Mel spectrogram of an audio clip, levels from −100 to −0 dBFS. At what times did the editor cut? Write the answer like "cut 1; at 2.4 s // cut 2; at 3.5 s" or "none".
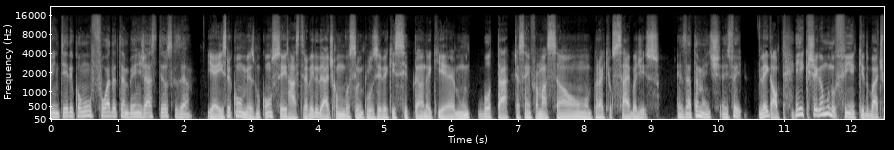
cut 1; at 1.4 s // cut 2; at 2.6 s // cut 3; at 3.5 s // cut 4; at 4.6 s // cut 5; at 6.3 s // cut 6; at 7.0 s // cut 7; at 8.4 s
